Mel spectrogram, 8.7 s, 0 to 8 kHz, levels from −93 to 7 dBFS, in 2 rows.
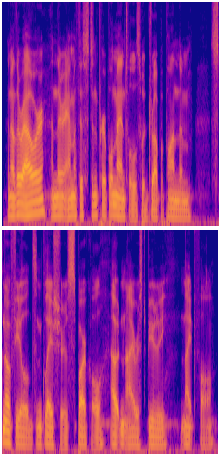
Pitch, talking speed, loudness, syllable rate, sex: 85 Hz, 145 wpm, -20 LUFS, 4.6 syllables/s, male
